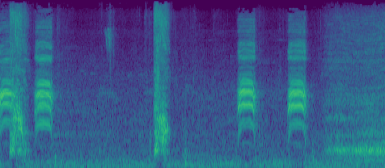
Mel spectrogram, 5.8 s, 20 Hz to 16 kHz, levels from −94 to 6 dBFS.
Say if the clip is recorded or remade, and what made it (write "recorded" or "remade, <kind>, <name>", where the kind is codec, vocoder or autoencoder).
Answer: recorded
